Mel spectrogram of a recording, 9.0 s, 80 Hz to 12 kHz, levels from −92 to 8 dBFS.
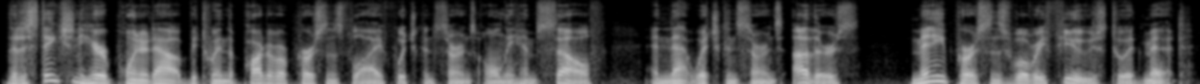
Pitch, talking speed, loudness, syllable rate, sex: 110 Hz, 180 wpm, -21 LUFS, 5.3 syllables/s, male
